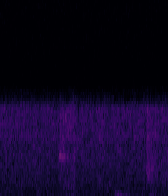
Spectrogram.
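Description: A faint low tap, then one brief, dry, soft thud that stops at once without ringing: a dull percussion note over the thigh.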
